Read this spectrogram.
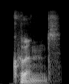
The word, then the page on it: quant: British English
